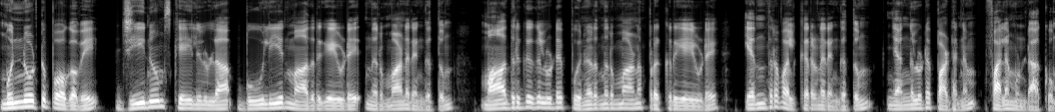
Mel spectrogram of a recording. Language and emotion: Malayalam, neutral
